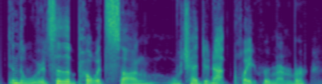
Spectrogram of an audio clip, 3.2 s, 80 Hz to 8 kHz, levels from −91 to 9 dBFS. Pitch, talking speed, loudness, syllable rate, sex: 160 Hz, 240 wpm, -20 LUFS, 5.5 syllables/s, male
